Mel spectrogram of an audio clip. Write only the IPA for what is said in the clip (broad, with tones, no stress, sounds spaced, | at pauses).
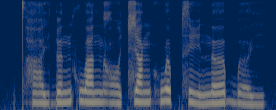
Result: t̪ʰ a̤˨˩ j ɗ ə˨˦ n k w a˧ n ɣ ɔ̤˨˩ t͡ɕ a˧ ŋ h w ə˦˥ p̚ s i˧˩ n əː˨˦ ɓ ə̤˨˩ j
